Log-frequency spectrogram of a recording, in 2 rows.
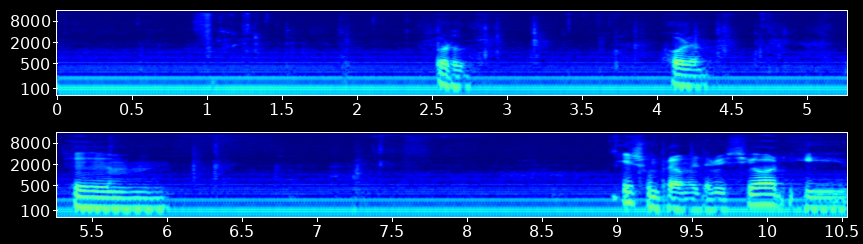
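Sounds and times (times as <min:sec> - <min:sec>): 
steady low electrical hum: 0:00.0 - 0:10.5
person drinking a sip of water: 0:00.9 - 0:02.0
speech: 0:02.5 - 0:03.0, 0:04.1 - 0:04.5, 0:05.4 - 0:06.1, 0:09.0 - 0:10.5.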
